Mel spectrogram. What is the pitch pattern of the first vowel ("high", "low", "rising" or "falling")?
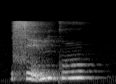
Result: rising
